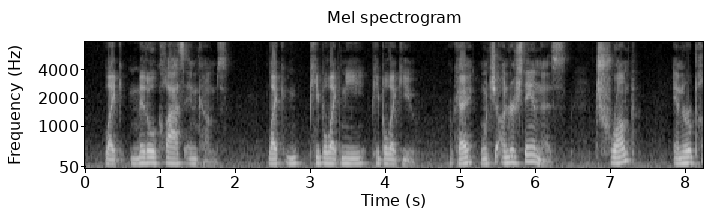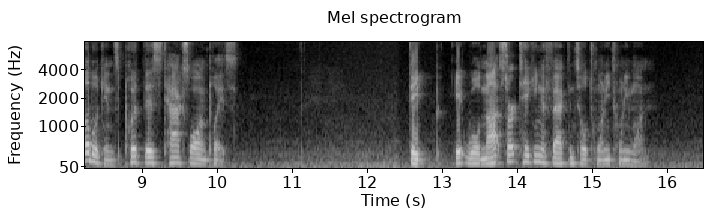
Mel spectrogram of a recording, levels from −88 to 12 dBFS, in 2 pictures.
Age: 20-39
